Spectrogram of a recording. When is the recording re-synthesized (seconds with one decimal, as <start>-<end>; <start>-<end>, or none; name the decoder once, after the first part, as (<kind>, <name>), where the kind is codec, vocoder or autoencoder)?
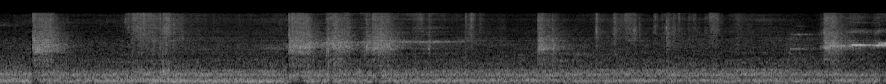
1.4-3.1 (autoencoder, DAC-VAE); 3.7-6.5; 7.3-8.9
